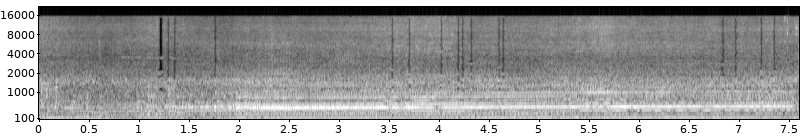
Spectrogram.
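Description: A Yamaha XJ6 motorcycle engine revs loudly and steadily up close while riding in heavy traffic on a highway, a continuous droning growl with a rising pitch and no talk.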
